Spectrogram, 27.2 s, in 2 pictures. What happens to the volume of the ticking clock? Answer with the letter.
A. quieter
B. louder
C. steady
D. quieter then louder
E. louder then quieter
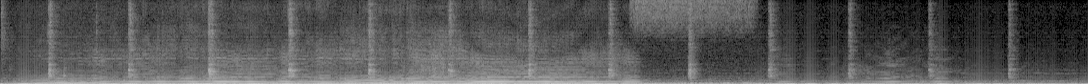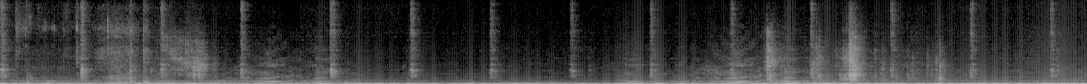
A.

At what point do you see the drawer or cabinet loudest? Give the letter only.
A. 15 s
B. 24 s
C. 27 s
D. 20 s
A.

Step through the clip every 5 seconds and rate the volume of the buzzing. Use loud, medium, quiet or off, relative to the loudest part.
loud, loud, quiet, quiet, quiet, quiet.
